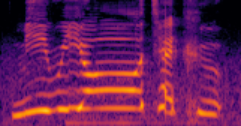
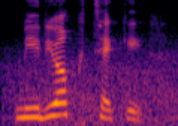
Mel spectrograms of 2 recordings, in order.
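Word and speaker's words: 魅力的: These always trip me up because I always pronounce this as ryo. It's ryo. It's one thing. It's not ri... Ah, yes. Miryoteku.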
